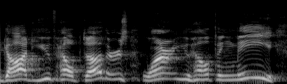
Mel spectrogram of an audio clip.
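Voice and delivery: aggrieved psalmist voiced by a preacher; David's protest. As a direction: demand an answer, loud and high. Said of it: "David is saying".

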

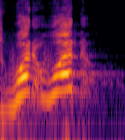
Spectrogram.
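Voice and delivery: usual speaking voice

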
